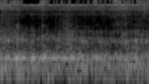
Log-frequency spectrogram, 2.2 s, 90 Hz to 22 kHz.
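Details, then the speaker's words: DIY pulse motor on a 9-volt battery, previously drawing under 100 mA: steady whirring hum at constant pitch with a rough buzzy edge; rotor shaking, owner suspects rotor not sturdy, unconfirmed. "Yeah, it's just shaking. It's all right. We'll slow it down."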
